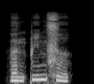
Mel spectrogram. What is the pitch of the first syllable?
low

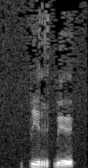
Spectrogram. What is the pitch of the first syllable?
high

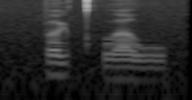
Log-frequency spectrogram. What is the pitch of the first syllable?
high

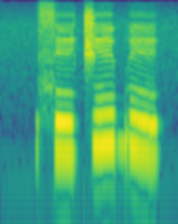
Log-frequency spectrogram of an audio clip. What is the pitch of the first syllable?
low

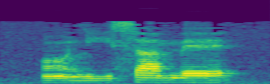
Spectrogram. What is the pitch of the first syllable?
low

